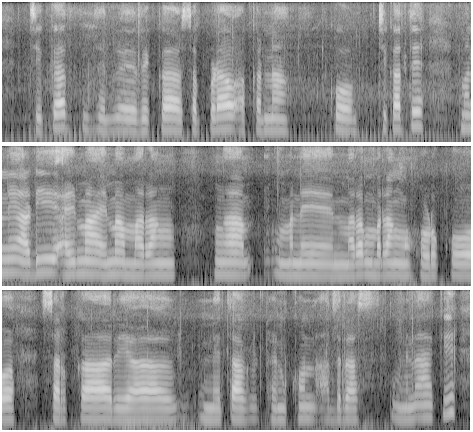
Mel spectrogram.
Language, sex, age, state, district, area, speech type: Santali, female, 18-30, Jharkhand, Seraikela Kharsawan, rural, spontaneous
